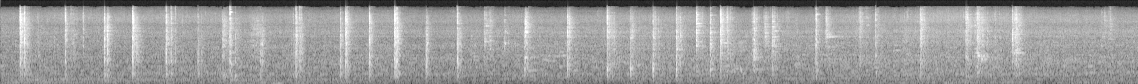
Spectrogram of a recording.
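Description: Metal ladles tap and scrape against hot pans in quick clinks.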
